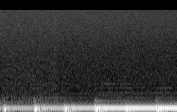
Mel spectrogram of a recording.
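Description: A low drone with a few faint higher tones above it, pulsing irregularly two or three times a second, in the closing stretch of a recorded song.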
